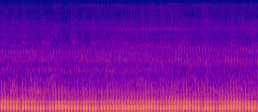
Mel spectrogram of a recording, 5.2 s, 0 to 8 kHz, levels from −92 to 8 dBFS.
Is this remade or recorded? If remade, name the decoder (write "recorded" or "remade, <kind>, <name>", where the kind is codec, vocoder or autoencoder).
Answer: recorded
